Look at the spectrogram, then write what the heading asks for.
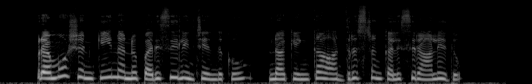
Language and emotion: Telugu, sad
